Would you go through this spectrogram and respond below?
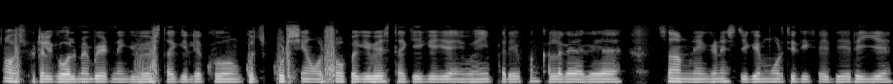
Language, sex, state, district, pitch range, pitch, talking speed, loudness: Hindi, male, Rajasthan, Bikaner, 125-130 Hz, 125 Hz, 220 wpm, -19 LUFS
